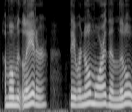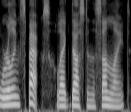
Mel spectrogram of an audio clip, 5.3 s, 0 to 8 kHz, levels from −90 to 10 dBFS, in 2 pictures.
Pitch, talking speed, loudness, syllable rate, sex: 205 Hz, 180 wpm, -17 LUFS, 4.8 syllables/s, female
